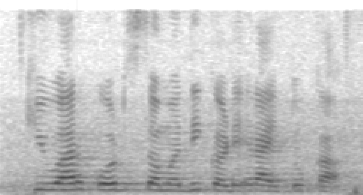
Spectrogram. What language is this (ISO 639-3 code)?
mar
